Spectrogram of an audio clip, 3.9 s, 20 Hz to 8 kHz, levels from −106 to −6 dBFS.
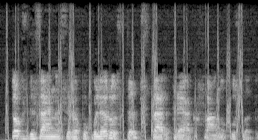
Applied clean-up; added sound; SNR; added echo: none; Scratching (performance technique); 12 dB; reverberation time 0.2 s.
